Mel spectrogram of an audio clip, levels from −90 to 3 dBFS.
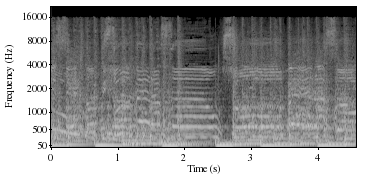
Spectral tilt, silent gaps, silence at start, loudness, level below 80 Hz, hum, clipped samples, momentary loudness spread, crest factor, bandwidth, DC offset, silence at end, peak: -4.5 dB/octave; none; 0 s; -21 LUFS; -26 dBFS; none; under 0.1%; 2 LU; 12 dB; 16.5 kHz; under 0.1%; 0 s; -8 dBFS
